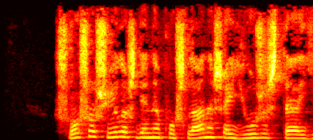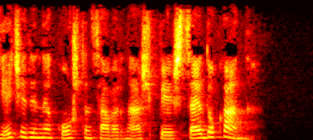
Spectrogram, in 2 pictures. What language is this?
Mari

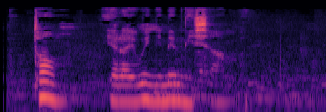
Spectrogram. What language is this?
Kinyarwanda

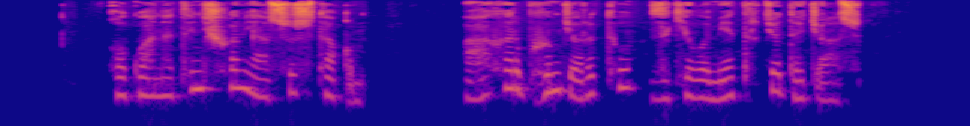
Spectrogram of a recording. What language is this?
Kabardian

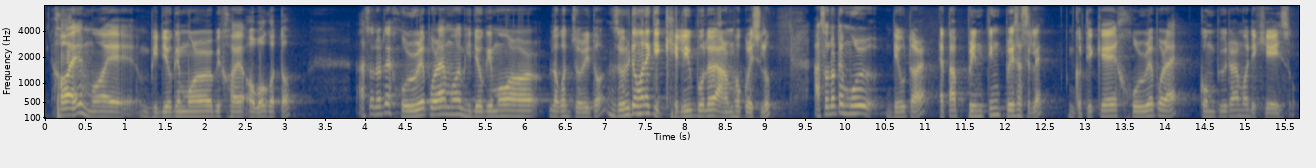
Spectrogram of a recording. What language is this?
Assamese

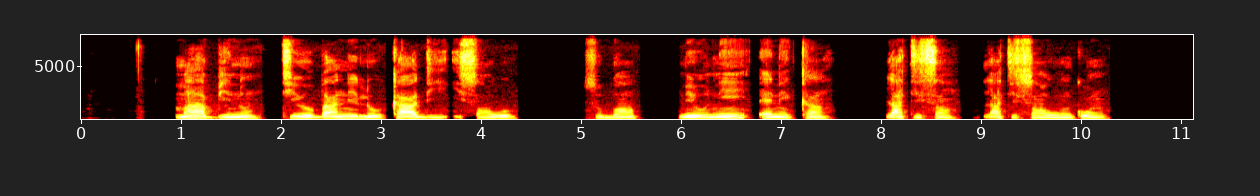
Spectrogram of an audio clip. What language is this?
Yoruba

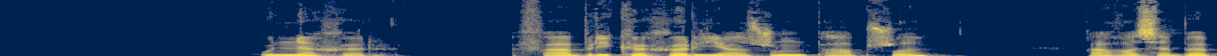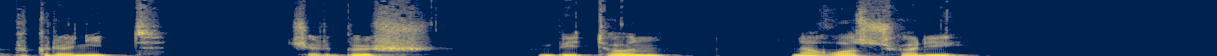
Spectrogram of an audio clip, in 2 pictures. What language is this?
Kabardian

